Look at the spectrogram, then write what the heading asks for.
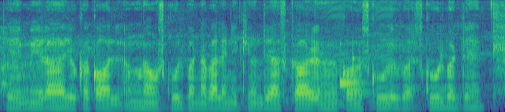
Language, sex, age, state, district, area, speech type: Dogri, male, 18-30, Jammu and Kashmir, Udhampur, rural, spontaneous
